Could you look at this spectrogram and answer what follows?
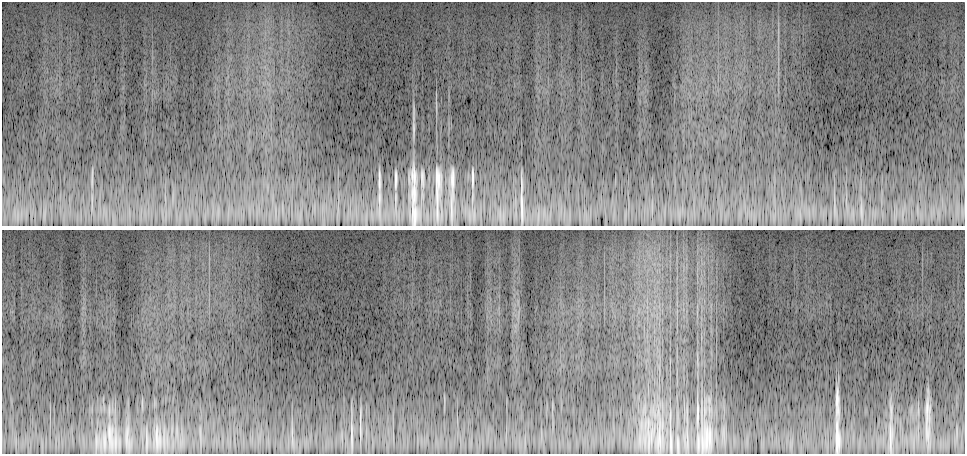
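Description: Intermittent gurgling, rumbling bursts with quiet gaps between them: hunger-related stomach growling, an ordinary bowel sound.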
